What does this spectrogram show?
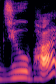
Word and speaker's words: জিহ্বা: এই কারণে আমরা আহবান এবং জিউভা এই দুটো শব্দে হয় থাকা সত্ত্বেও ব্যতিক্রম লক্ষ্য করি।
